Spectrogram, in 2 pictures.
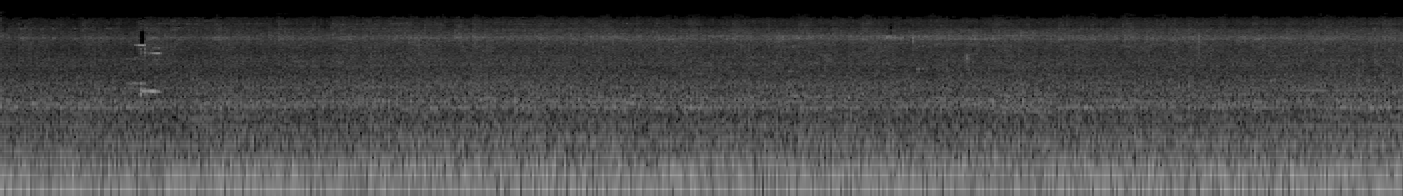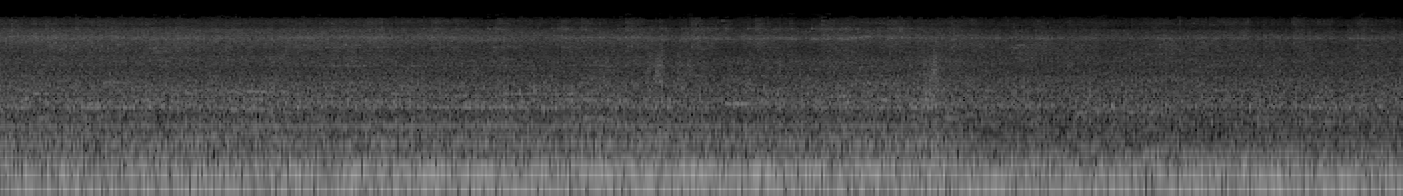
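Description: Claas Lexion combine harvester running steadily while cutting and threshing wheat, heard from inside the cab as a constant low hum.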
